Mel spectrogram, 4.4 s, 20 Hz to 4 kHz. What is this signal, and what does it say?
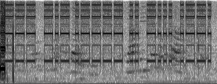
Morse code, heard as a keyed tone, about 22 wpm, 3550 Hz, with noise. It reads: OK1IBP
